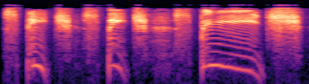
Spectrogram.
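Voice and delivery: very high falsetto chant, last one drawn out; mock-accented yell. A narrator's reading. Old friend demands a speech from him, high comic yelling. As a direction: egg him on with squeezed high calls. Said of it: "Arkady yelled".

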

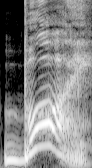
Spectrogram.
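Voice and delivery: high, loud exclamation; excited shout. A narrator's reading. Prack exclaims over meeting Arthur, shouting giddily. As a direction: burst out in delighted amazement. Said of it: "he shouted".

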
